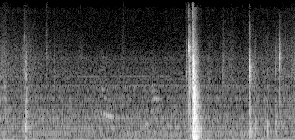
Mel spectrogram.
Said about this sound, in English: Yes, that was a door closing.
